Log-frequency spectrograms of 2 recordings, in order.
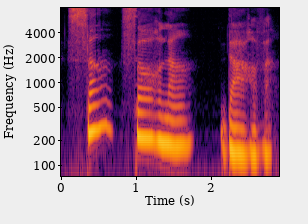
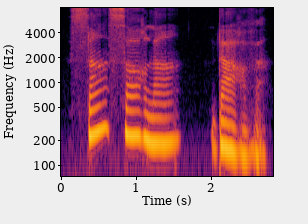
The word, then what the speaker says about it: Saint-Sorlin d'Arves: You do really, just don't look at the spelling of French names and words and basically the French language, right? It is not, it doesn't sound the way it's spelled, right?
